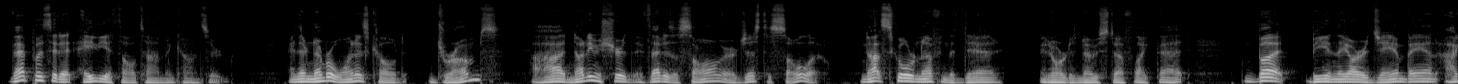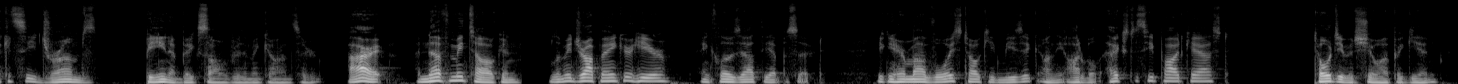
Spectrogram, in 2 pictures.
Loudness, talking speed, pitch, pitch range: -25 LUFS, 200 wpm, 115 Hz, 100-135 Hz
